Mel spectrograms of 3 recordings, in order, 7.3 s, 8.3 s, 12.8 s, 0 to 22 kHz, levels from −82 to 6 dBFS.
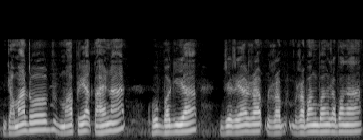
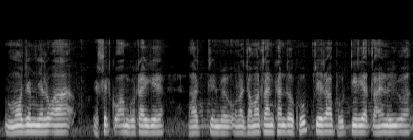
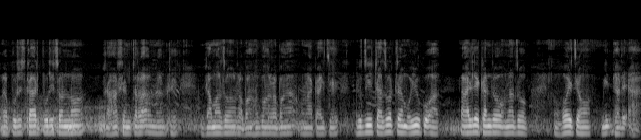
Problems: constant background noise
